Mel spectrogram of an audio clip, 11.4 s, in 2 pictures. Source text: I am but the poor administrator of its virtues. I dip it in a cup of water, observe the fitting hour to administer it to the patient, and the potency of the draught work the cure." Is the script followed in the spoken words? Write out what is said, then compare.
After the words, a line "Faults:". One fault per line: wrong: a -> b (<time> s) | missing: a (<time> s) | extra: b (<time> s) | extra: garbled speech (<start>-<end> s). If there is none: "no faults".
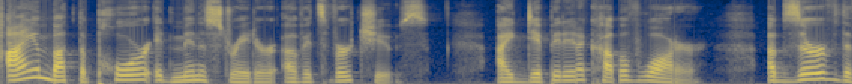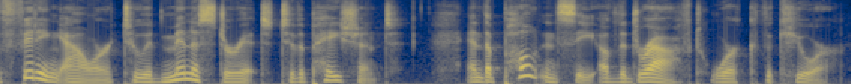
I am but the poor administrator of its virtues. I dip it in a cup of water, observe the fitting hour to administer it to the patient, and the potency of the draught work the cure."
Faults:
no faults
